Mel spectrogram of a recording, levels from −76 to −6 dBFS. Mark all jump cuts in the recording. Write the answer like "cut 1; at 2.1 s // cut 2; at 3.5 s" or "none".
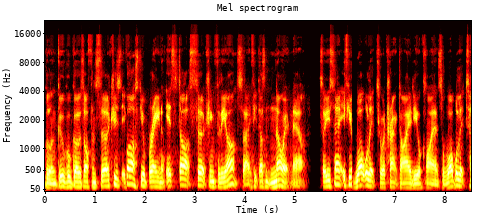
cut 1; at 1.6 s // cut 2; at 2.4 s // cut 3; at 4.1 s // cut 4; at 4.9 s // cut 5; at 6.1 s // cut 6; at 6.6 s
